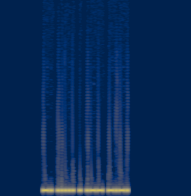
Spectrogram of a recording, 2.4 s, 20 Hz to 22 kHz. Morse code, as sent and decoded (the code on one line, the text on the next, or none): -. ..... .-- -.-.
N5EWC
